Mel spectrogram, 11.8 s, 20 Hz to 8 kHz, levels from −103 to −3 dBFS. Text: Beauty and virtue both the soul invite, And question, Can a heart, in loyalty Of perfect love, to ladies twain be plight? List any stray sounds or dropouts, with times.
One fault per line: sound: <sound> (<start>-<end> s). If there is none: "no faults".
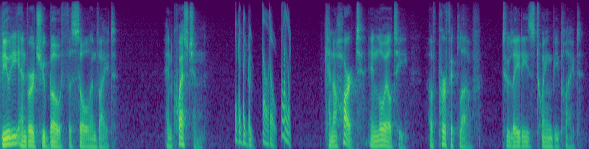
sound: chirp (4.7-5.8 s)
